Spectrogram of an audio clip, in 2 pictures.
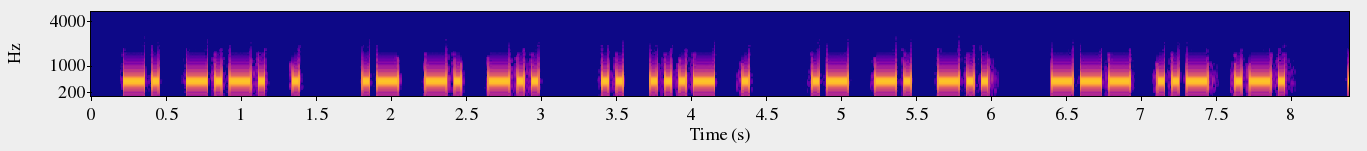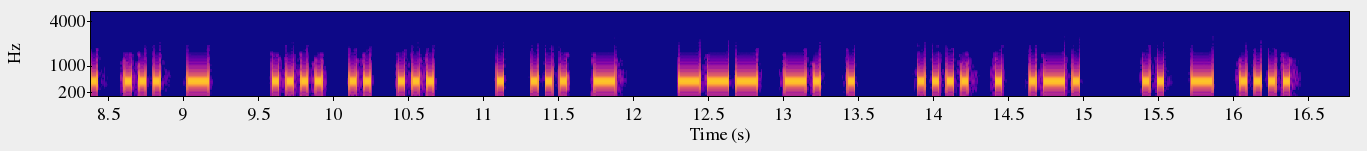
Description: Morse code, heard as a keyed tone, about 25 wpm, 550 Hz. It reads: NCE AND IVE AND OUR EST HIS EST ONE HER ITH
